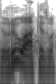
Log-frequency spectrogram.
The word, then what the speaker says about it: ruach: I'm butchering your language, but it's ruach is how you would say it in Hebrew, and how I would say it.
